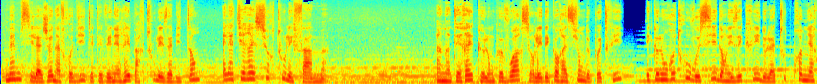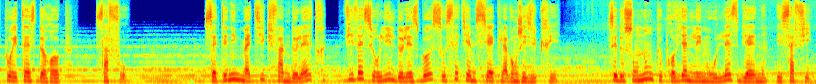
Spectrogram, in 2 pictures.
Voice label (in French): doc narration sensuelle posee; VENUS DEVOILEE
